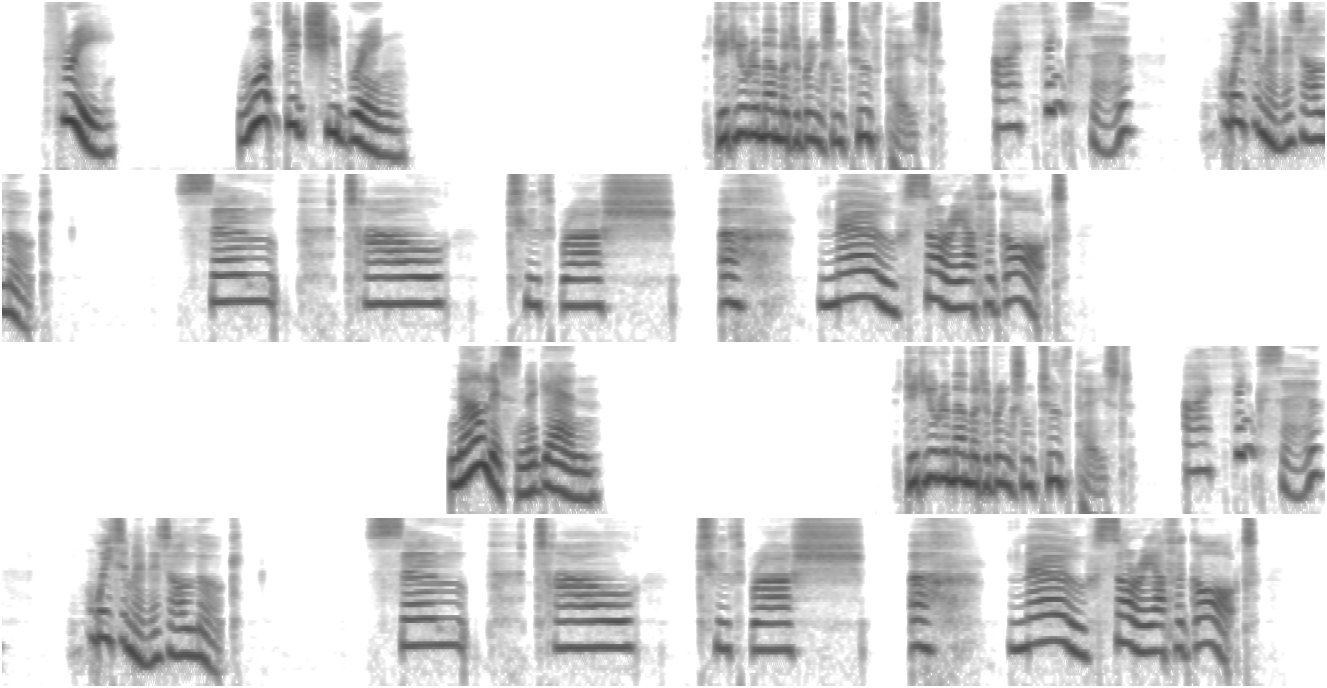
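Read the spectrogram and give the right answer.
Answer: Soap, towel and toothbrush (no toothpaste)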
